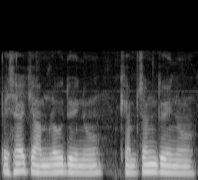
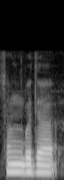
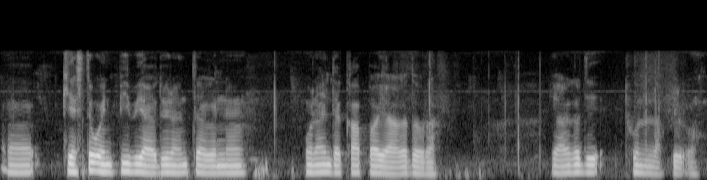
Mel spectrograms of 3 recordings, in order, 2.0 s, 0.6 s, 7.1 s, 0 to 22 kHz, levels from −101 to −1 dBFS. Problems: none marked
